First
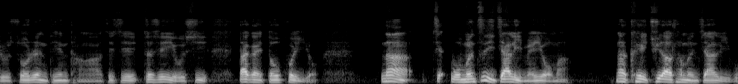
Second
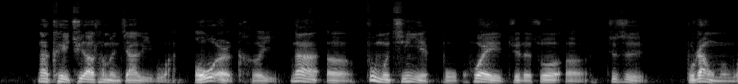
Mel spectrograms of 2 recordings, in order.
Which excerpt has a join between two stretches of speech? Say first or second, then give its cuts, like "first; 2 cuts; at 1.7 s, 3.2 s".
second; 1 cut; at 2.8 s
